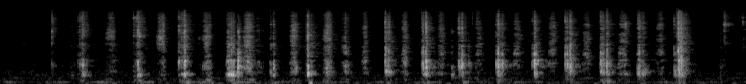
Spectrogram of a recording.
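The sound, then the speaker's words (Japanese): Scissors snip steadily through a Smart Letter paper mail envelope holding a surprise gift, a rapid series of about twenty crisp cuts in an even rhythm, with no talking over them. “なので、ハサミをね、えー、早速入れていきたいと思います。”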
